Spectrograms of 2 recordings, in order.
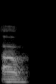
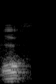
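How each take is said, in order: First: The word ends with a v sound. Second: The word ends with an f sound. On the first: The speaker calls it right. "এটার উচ্চারণ হবে আভ, এটা ভি এর মতো উচ্চারণ হবে" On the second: The speaker calls it wrong. "আমরা এটাকে অফ উচ্চারণ করি, এটা টোটালি একটি ভুল উচ্চারণ"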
